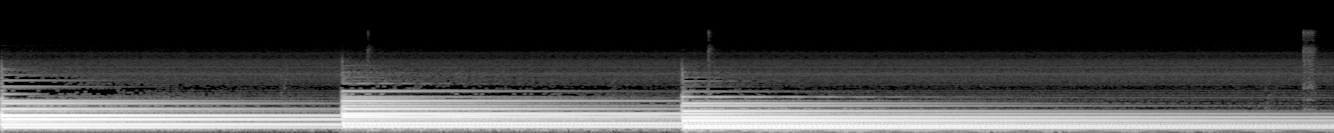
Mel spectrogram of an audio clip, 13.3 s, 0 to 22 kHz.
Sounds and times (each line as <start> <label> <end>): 0.0 Three chords played on my Rhodes 13.3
